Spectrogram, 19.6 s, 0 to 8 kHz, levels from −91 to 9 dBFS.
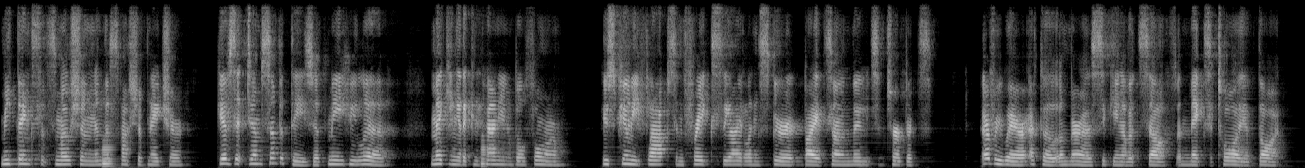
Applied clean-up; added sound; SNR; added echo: neural mask model DeepFilterNet 3.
